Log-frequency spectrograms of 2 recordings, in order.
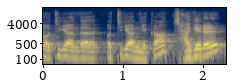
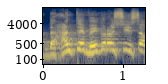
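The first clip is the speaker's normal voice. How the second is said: higher-pitched, mildly indignant protest; mock indignation; 7 semitones higher than usual. Preacher voicing someone angered by criticism, mock indignant. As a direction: act out a touch of wounded outrage. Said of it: "하고 분노한다라는 것은요".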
